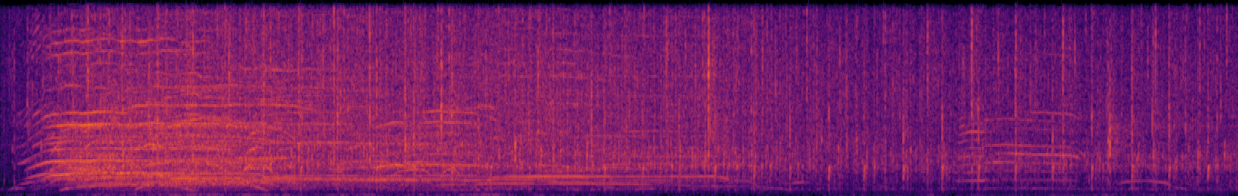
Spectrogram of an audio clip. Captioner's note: ongoing applause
